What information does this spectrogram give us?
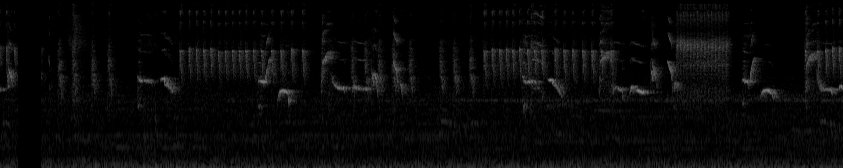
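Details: Jambi cucak kinoi, or lesser green leafbird, in full song: long runs of rapid repeated ticking notes mixed with bent whistles and hissing buzzy bursts, nearly continuous for about twelve seconds.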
